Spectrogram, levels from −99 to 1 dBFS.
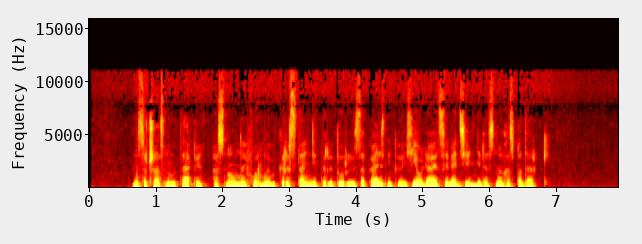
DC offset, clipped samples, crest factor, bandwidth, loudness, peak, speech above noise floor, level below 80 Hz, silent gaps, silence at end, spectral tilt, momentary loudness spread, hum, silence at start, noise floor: under 0.1%; under 0.1%; 14 dB; 11 kHz; -18 LUFS; -4 dBFS; 49 dB; -60 dBFS; none; 1.1 s; -5 dB/octave; 5 LU; none; 0.65 s; -66 dBFS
